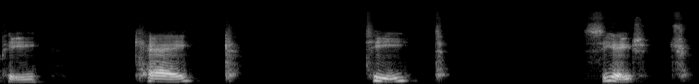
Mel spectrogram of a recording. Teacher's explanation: So p for p, k, k, t, t, ch, ch are very kind of clicky sounds that you can produce. They require air, but they don't require me to use my vocal cords. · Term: plosive sounds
